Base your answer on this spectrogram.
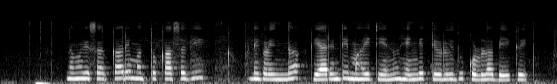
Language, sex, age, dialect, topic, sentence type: Kannada, female, 18-24, Central, banking, question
